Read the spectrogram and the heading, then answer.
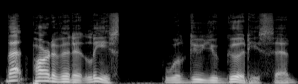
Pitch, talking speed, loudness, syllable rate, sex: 105 Hz, 240 wpm, -19 LUFS, 4.9 syllables/s, male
